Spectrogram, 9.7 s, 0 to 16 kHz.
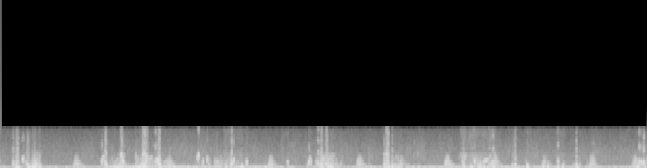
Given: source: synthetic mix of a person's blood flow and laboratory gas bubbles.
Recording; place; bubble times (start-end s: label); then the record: Doppler ultrasound of blood flow; subclavian vein
0.00-0.02 s: bubbles
0.18-0.66 s: bubbles
1.49-1.88 s: bubbles
2.00-2.54 s: bubbles
2.92-3.17 s: bubbles
3.20-3.73 s: bubbles
4.28-4.34 s: bubbles
4.56-4.69 s: bubbles
4.72-5.14 s: bubbles
5.72-6.05 s: bubbles
6.88-7.44 s: bubbles
7.65-7.81 s: bubbles
7.86-8.48 s: bubbles
8.56-8.72 s: bubbles
8.78-8.96 s: bubbles
9.47-9.71 s: bubbles
From the record:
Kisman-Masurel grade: 233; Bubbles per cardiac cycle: several, 3 to 8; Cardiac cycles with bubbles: 50 to 99%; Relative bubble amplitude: loud (0.450 to 0.775); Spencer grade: 3 (all of the cardiac periods contain showers or single bubble signals, but not dominating or overriding the cardiac motion signals); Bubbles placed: anywhere in the cardiac cycle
